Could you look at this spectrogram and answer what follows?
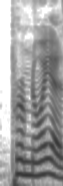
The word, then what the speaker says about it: pronoia: But what in the world is pronia? Am I even saying it right? – Pronoia is how I... – Pronoia. – Yeah.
